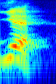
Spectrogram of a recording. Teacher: है जो तालु है वो प्रभावित होता है इससे ठीक है जो जोर है वो किस पे पड़ता है तालु पे पड़ता है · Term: तालव्य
